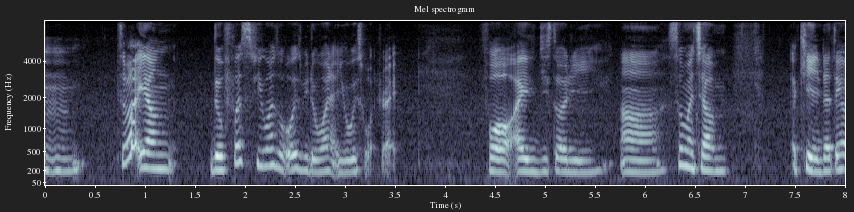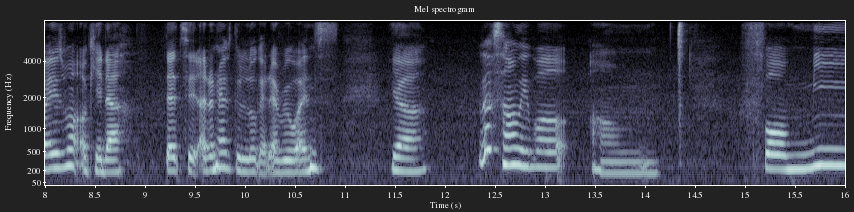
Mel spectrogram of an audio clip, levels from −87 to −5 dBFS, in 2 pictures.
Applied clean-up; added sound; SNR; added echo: none; none; none; none.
